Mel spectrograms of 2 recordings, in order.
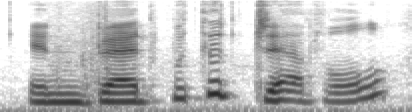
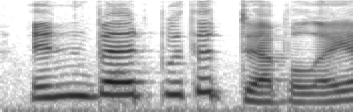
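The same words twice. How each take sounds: First: Said in the usual way. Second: In bed with the devil said higher and louder, hammed-up; mocking exclamation. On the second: Shown as a demonstration. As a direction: throw In bed with the devil out as a scornful jeer.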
